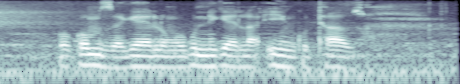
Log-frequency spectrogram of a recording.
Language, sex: Xhosa, male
